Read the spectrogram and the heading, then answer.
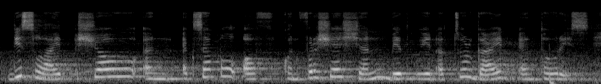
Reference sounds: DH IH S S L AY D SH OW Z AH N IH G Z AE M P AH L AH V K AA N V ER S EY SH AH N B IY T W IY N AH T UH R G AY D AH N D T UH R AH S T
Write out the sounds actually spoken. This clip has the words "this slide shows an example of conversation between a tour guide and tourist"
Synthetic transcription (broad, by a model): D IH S S L AY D SH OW AH N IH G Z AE M P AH L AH F K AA N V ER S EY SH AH N B IY T W IY N AH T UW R G AY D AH N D T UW R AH S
